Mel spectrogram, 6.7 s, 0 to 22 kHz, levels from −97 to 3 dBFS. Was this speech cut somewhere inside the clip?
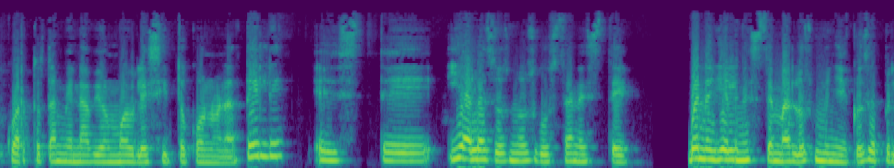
yes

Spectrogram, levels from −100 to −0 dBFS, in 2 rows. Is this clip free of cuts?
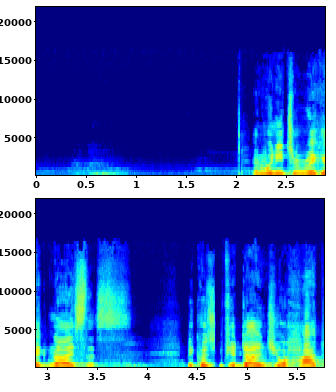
no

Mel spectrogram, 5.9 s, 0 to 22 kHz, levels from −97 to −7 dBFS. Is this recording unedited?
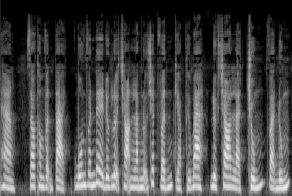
no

